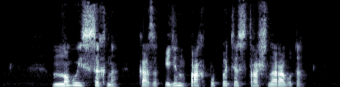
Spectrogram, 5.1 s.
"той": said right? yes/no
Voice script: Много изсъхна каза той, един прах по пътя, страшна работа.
no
